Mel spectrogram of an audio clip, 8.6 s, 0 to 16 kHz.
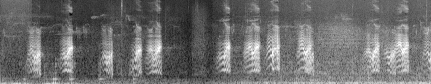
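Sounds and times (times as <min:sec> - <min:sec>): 
faint outdoor background: 0:00.0 - 0:08.6
chorus of frogs croaking in spring mating season: 0:00.5 - 0:03.3, 0:04.3 - 0:06.3, 0:07.2 - 0:08.6.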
